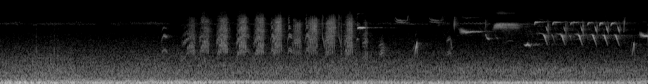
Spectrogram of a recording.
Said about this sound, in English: Song Sparrow right behind 5-7.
